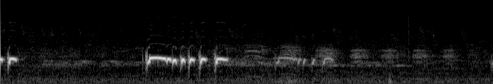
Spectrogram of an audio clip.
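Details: Vigorous song of a local zebra dove, played to stir other zebra doves to sing. One loud, fast string of clipped coos follows a short note, with fainter similar cooing behind.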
